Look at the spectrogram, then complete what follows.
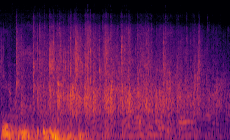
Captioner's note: applause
